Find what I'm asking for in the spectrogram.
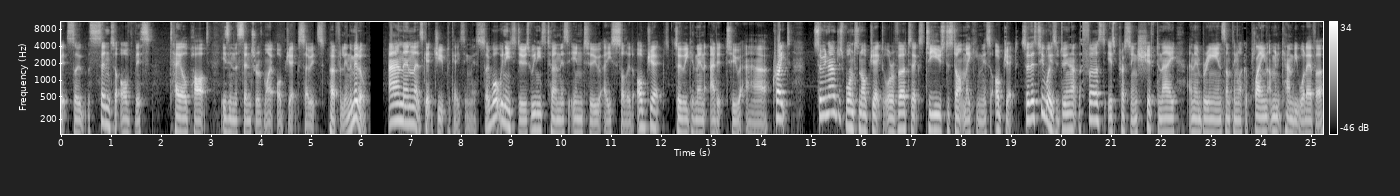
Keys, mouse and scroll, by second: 4.0-4.8 scroll down 3, 4.8-6.1 scroll down 1, 6.1-6.7 scroll down 4, 6.7 click, 7.3-8.2 scroll up 3, 8.2-9.1 scroll up 3, 19.7 shift+a.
